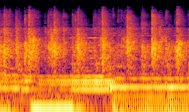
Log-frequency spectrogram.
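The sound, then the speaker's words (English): A church audience claps rhythmically in praise over music with a deep bass line. The beat of the claps holds steady throughout. “Clap your hands and give the Lord a hand clapping.”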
